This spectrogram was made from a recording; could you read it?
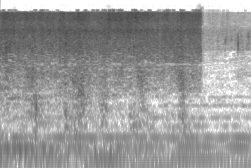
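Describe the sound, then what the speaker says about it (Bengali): Chopped tomato and onion with salt and turmeric fry in a pan for a Bengali vegetable curry, a close, busy sizzle with faint stirring clicks that cuts off abruptly near the end. "তো বন্ধুরা টমেটো আর পেঁয়াজ কুচি ভালো করে ভাজা হয়ে গেছে"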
